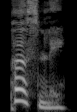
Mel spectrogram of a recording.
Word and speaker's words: personally: For example, personally, I feel this colour suits you better. Pronunciation notes. Personally has 4 syllables with stress on the first.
